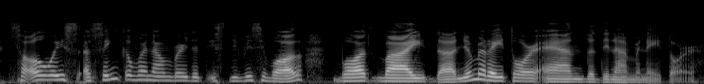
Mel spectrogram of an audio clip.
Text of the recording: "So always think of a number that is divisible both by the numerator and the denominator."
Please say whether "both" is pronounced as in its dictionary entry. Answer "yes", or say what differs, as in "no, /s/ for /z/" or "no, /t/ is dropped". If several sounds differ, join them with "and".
no, /t/ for /θ/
